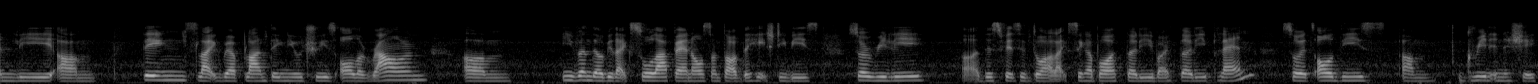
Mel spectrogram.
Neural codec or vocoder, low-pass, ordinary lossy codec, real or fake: none; 7.2 kHz; none; real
